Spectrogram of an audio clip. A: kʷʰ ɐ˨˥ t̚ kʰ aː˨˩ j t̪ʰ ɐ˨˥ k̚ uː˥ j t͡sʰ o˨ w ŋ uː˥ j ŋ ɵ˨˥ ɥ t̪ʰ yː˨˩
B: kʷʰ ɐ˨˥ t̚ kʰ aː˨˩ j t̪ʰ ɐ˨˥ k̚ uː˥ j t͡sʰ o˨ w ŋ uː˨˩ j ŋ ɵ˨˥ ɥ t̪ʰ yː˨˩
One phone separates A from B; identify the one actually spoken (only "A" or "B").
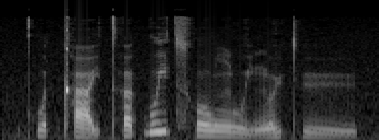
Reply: B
